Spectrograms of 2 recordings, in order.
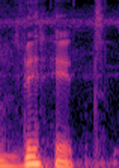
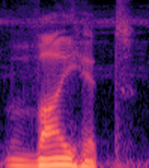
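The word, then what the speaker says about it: Vit Hit: Called Vithit banana. If we pronounced it like you, that drink would now become Vihit.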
